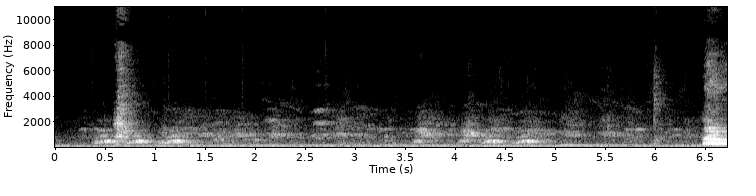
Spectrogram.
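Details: Four Golden Retrievers kept together at a dog zoo, filmed in March 2022, give short, quick barks in small bursts over a low background hum.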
